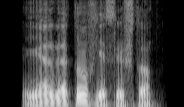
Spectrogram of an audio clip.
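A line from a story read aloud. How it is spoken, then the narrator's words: Pleased eager grumble. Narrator (Russian): довольно проворчал в предвкушении славной вылазки Ратибор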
